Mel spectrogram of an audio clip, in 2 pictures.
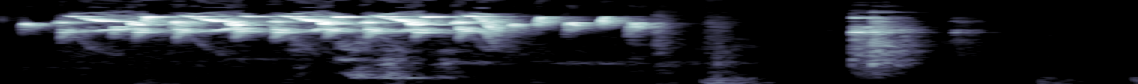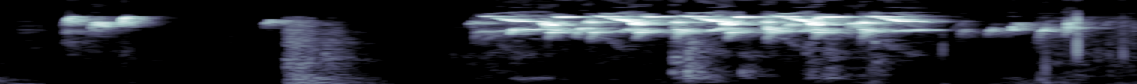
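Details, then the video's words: European goldfinch in full song, with long runs of fast, jangling, high-pitched twitters broken by a gap of scattered notes and knocking sounds before the lively trilling resumes. "تغريد الحسون"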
